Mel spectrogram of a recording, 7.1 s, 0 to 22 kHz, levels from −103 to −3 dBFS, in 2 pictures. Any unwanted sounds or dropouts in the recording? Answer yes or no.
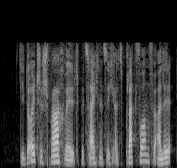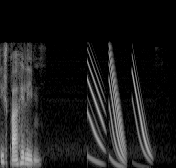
yes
